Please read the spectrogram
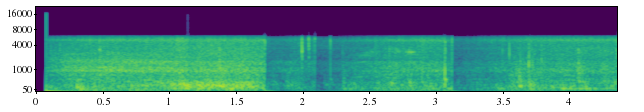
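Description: A loud rushing rumble for the first second and a half that stops abruptly, then quieter knocks and handling noises as a plastic kayak is worked into the water at the bank.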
